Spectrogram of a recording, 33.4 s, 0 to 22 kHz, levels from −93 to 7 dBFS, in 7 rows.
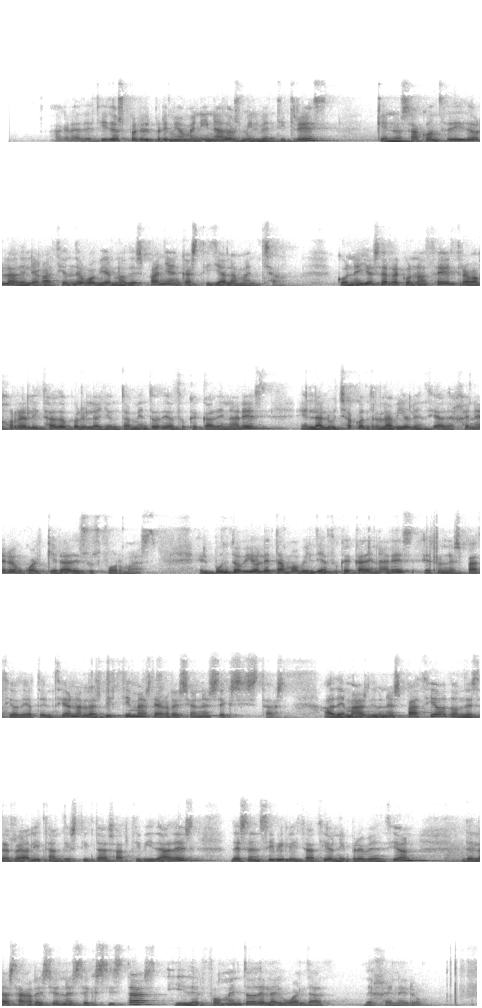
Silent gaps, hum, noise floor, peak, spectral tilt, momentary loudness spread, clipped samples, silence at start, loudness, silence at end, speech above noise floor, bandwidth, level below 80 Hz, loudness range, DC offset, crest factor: none; none; -65 dBFS; -6 dBFS; -6.5 dB/octave; 11 LU; under 0.1%; 0.5 s; -24 LUFS; 0.2 s; 42 dB; 7.8 kHz; -66 dBFS; 2 LU; under 0.1%; 18 dB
